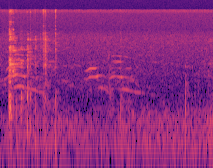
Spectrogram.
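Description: Anar fountain firework burning inside a closed steel canister: a low, muffled rumbling noise with a few sharp crackles, the loudest about a quarter second in. Several short falling cries of unknown source sound over it near the start and again about two seconds in.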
